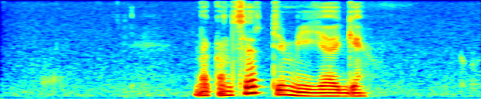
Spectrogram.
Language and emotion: Russian, sad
